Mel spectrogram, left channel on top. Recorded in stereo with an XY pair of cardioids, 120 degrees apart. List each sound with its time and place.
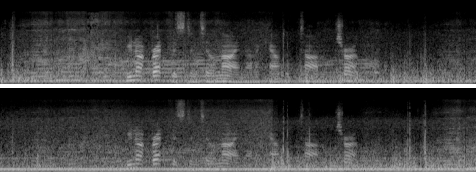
0.0 s a machine running: 55° right
1.3 s a man speaking: 20° left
